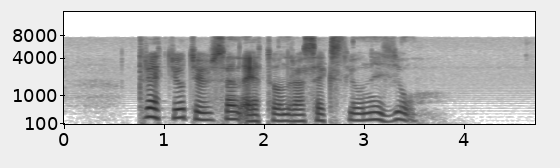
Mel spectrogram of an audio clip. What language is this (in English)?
Swedish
